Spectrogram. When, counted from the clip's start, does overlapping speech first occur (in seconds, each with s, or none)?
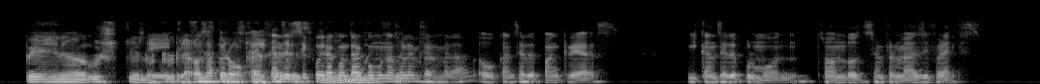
1.5 s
